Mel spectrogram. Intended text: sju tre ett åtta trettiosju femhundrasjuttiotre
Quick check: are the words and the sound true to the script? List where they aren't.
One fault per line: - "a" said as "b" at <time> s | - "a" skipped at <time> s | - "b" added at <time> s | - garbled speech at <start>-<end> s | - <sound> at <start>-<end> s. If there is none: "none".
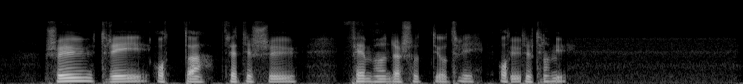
- "ett" skipped at 1.5 s
- garbled speech at 4.8-5.7 s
